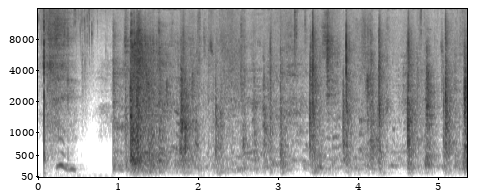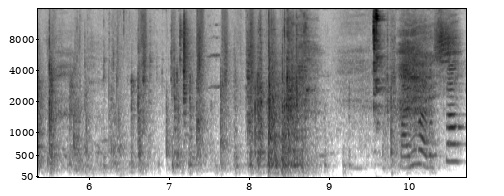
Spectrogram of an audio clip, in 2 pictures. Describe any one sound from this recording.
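Chairs clatter and scrape on a floor.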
